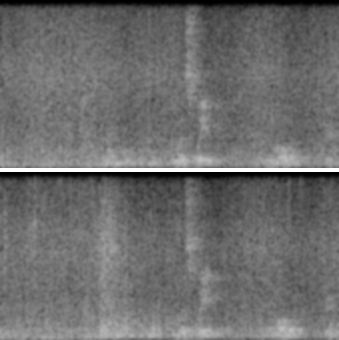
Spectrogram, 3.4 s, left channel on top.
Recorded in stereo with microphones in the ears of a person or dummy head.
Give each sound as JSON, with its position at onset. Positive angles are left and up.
{"t": 1.6, "sound": "a man speaking", "side_deg": 15, "distance_m": 0.7}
